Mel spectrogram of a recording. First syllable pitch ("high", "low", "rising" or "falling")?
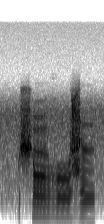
low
